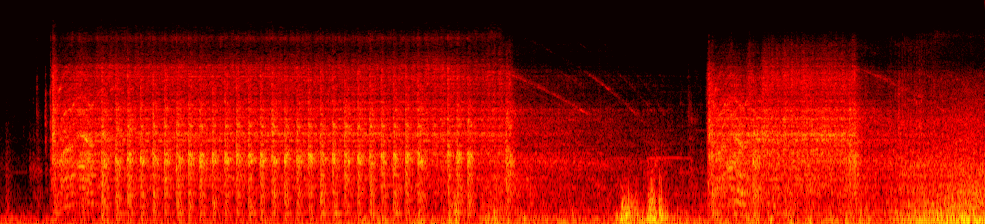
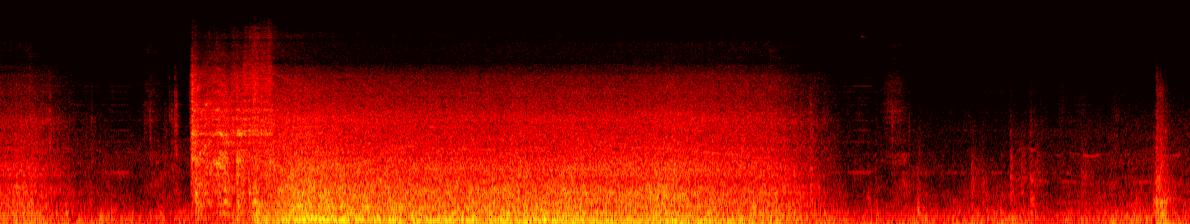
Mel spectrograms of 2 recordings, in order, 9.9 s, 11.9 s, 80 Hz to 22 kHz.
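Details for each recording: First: 2004 Mitsubishi Montero, first start right after throttle body cleaning: several seconds of labored cranking, engine catches unevenly and stumbles while burning off excess cleaner; rough start expected to clear on restart. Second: 2004 Mitsubishi Montero restarted after throttle body cleaning: short crank, clean catch, raised fast idle for several seconds then smooth settle lower; healthy, smoother start.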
